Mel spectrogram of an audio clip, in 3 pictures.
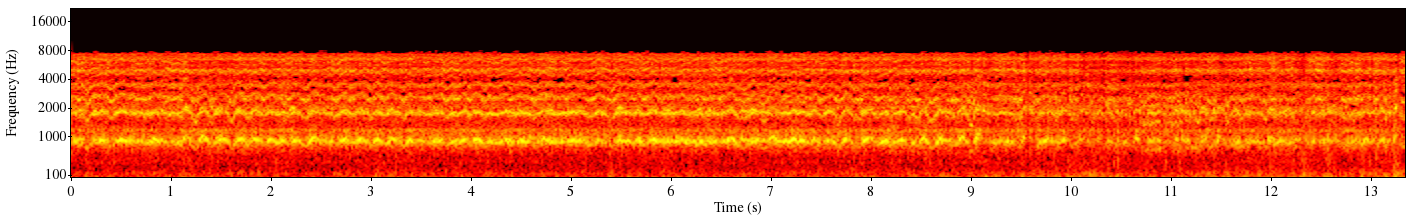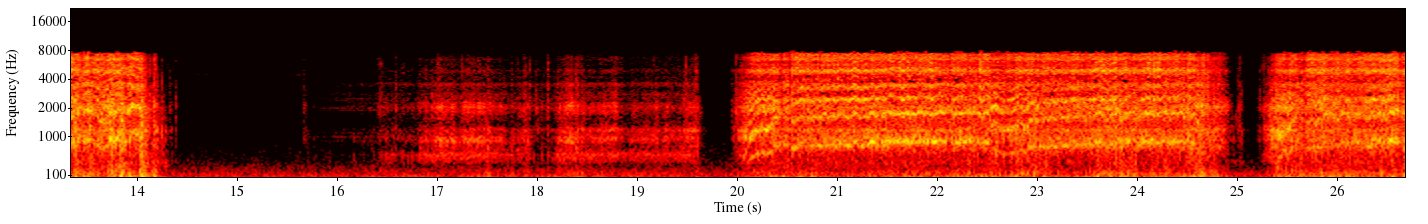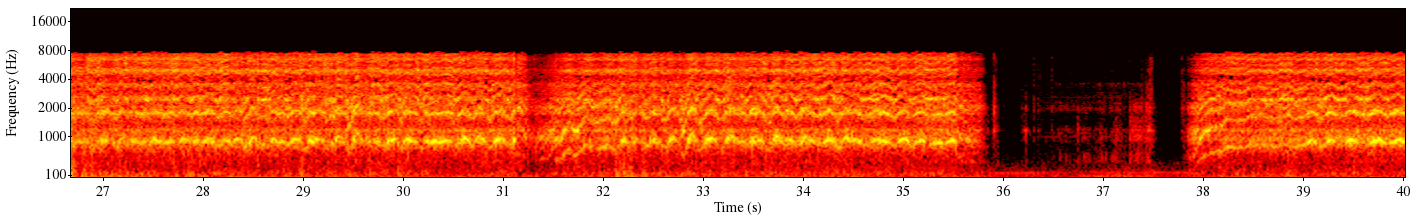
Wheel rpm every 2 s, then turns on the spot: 240, 230, 230, 230, 230, 220, 210, 30, 10, 30, 200, 210, 120, 220, 220, 170, 220, 180, 30, 190.
16-18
